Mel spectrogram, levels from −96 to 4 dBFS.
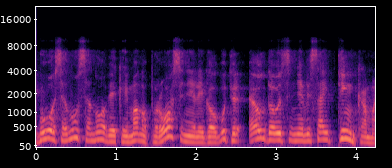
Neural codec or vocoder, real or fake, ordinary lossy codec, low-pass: none; real; Opus, 16 kbps; 7.2 kHz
